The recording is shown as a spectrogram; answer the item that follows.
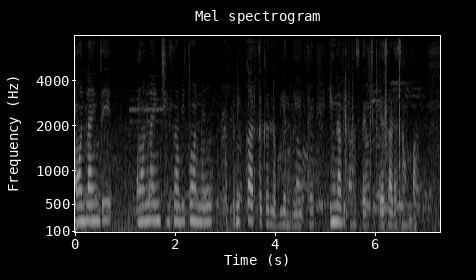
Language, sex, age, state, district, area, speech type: Dogri, female, 18-30, Jammu and Kashmir, Samba, urban, spontaneous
